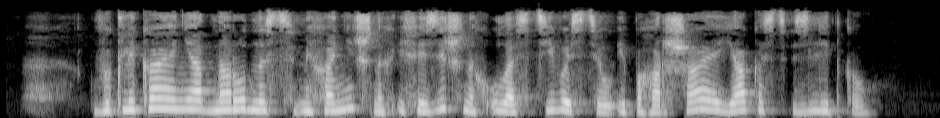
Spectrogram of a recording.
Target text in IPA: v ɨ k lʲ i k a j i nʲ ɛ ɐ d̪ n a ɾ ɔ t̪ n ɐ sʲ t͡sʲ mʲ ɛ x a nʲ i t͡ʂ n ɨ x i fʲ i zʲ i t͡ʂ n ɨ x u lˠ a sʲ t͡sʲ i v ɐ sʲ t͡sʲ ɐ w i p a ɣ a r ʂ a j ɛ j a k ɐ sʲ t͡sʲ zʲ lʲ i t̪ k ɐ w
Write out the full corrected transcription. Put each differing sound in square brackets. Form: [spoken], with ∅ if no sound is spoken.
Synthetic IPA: v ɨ k lʲ i k a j [ɛ] nʲ ɛ ɐ d̪ n a ɾ ɔ [d̪] n ɐ sʲ t͡sʲ mʲ ɛ x a nʲ i t͡ʂ n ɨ x i fʲ i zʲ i t͡ʂ n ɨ x u lˠ a sʲ t͡sʲ i v ɐ sʲ t͡sʲ ɐ w i p [ɐ] ɣ a r ʂ a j ɛ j a k ɐ sʲ t͡sʲ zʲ lʲ i t̪ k ɐ w

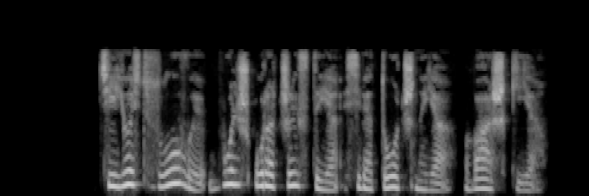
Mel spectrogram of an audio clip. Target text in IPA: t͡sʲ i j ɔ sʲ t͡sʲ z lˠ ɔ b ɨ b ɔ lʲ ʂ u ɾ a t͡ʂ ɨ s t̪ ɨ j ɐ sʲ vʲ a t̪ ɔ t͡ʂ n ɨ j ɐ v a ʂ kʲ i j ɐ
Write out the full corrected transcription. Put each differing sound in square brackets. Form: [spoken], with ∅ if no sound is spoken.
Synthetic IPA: t͡sʲ i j ɔ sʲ t͡sʲ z lˠ ɔ [v] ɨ b ɔ lʲ ʂ u ɾ a t͡ʂ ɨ s t̪ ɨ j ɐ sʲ vʲ a t̪ ɔ t͡ʂ n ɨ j ɐ v a ʂ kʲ i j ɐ

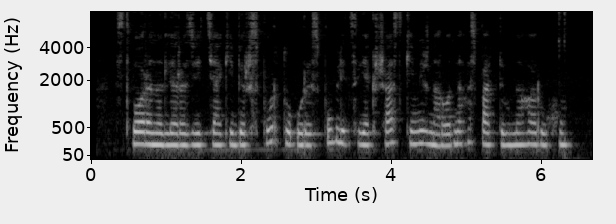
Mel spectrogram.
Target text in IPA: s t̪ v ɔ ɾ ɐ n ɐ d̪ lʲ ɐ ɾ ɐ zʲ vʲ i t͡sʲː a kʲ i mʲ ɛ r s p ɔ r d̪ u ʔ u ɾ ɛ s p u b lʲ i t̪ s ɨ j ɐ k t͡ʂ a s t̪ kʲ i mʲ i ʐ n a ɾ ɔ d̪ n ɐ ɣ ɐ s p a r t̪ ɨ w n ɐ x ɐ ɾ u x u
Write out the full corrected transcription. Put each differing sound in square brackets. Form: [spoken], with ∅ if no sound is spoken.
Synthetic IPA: s t̪ v ɔ ɾ ɐ n ɐ d̪ lʲ ɐ ɾ ɐ zʲ vʲ i t͡sʲː a kʲ i [bʲ] ɛ r s p ɔ r [t̪] u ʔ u ɾ ɛ s p u b lʲ i t̪ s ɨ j ɐ k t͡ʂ a s t̪ kʲ i mʲ i ʐ n a ɾ ɔ d̪ n ɐ ɣ ɐ s p a r t̪ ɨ w n ɐ [ɣ] ɐ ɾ u x u

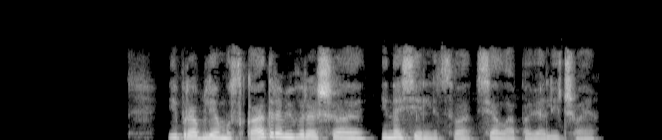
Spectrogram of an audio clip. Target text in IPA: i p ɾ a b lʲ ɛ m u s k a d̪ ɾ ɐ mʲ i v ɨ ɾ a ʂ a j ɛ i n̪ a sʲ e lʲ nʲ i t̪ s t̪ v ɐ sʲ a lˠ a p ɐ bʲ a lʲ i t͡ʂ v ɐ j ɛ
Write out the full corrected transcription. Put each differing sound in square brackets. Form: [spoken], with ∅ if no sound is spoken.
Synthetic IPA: i p ɾ a b lʲ ɛ m u s k a d̪ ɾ ɐ mʲ i v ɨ ɾ a ʂ a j ɛ i n̪ a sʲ e lʲ nʲ i t̪ s t̪ v ɐ sʲ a lˠ a p ɐ [vʲ] a lʲ i t͡ʂ v ɐ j ɛ

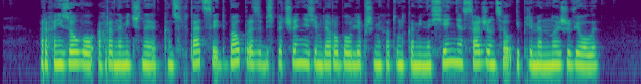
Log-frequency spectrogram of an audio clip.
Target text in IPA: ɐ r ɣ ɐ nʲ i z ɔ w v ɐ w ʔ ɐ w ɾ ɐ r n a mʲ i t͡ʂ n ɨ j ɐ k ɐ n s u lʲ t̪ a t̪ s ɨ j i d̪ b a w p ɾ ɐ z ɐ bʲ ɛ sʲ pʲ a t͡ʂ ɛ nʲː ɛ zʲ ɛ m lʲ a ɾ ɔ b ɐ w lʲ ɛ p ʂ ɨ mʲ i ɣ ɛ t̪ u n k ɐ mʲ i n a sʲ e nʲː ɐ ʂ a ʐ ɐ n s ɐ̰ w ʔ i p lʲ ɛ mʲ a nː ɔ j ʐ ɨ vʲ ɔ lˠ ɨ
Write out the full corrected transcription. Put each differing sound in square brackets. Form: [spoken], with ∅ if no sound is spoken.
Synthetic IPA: ɐ r ɣ ɐ nʲ i z ɔ w v ɐ w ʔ ɐ [ɣ] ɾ ɐ [∅] n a mʲ i t͡ʂ n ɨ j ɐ k ɐ n s u lʲ t̪ a t̪ s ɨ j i d̪ b a w p ɾ ɐ z ɐ bʲ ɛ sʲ pʲ a t͡ʂ ɛ nʲː ɛ zʲ ɛ m lʲ a ɾ ɔ b ɐ w lʲ ɛ p ʂ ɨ mʲ i ɣ [a] t̪ u n k ɐ mʲ i n a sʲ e nʲː ɐ [s] a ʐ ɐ n s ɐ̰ w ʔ i p lʲ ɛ mʲ a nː ɔ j ʐ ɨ vʲ ɔ lˠ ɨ

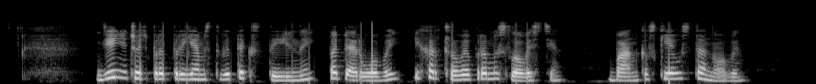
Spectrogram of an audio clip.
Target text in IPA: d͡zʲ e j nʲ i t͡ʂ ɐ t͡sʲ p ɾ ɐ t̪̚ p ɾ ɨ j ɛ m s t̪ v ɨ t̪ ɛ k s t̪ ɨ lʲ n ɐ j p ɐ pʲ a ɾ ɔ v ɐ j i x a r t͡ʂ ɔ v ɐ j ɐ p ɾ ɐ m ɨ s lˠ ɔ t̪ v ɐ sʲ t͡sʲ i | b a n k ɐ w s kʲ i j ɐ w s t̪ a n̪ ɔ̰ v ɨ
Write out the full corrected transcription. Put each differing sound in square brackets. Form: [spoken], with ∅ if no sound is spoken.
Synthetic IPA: d͡zʲ e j nʲ i t͡ʂ ɐ t͡sʲ p ɾ ɐ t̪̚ p ɾ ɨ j ɛ m s t̪ v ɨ t̪ ɛ k s t̪ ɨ lʲ n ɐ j p ɐ pʲ a ɾ ɔ v ɐ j i x a r t͡ʂ ɔ v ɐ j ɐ p ɾ ɐ m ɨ s lˠ ɔ [∅] v ɐ sʲ t͡sʲ i | b a n k ɐ w s kʲ i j ɐ w s t̪ a n̪ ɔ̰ v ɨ

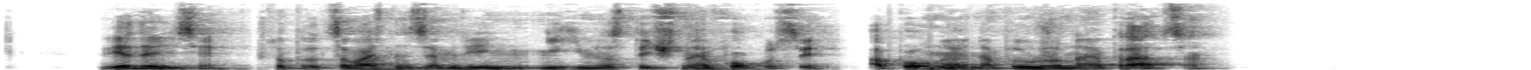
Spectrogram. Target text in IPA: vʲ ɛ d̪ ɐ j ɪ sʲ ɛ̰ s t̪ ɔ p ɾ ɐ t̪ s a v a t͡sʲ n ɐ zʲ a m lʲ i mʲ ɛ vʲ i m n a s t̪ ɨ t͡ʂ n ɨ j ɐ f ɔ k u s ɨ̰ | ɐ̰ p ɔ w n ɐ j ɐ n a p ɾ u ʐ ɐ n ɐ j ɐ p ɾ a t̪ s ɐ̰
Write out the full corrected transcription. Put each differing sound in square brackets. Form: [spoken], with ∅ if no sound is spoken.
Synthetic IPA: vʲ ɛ d̪ ɐ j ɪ [t͡sʲ] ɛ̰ [ʂ] t̪ ɔ p ɾ ɐ t̪ s a v a t͡sʲ n ɐ zʲ a m lʲ i [nʲ] ɛ [ɣʲ] i m n a s t̪ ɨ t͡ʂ n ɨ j ɐ f ɔ k u s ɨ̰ | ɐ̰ p ɔ w n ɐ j ɐ n a p ɾ u ʐ ɐ n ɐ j ɐ p ɾ a t̪ s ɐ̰

